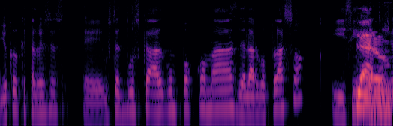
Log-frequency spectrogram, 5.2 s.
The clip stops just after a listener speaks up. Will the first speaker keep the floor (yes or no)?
no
